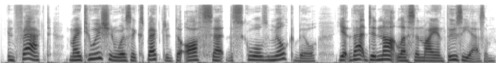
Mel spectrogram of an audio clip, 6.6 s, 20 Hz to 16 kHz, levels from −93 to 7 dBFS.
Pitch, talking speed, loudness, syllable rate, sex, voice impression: 200 Hz, 170 wpm, -17 LUFS, 4.3 syllables/s, female, very feminine, old, very thin, very tensed, very powerful, very bright, very hard, very clear, fluent, slightly raspy, slightly cool, slightly intellectual, refreshing, slightly sincere, slightly calm, slightly friendly, slightly reassuring, very unique, slightly elegant, wild, very lively, very strict, very intense, very sharp, light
